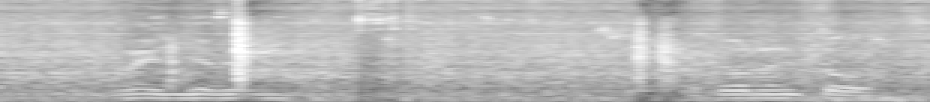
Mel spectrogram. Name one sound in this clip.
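Metal clanks sharply.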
